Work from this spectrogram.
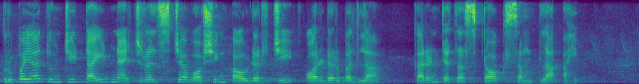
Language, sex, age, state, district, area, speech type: Marathi, female, 45-60, Maharashtra, Pune, urban, read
